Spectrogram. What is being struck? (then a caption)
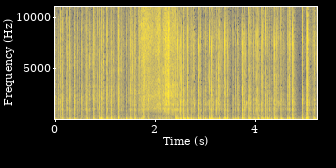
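Cardboard box. A cardboard Hanuta snack box is held close to the face and rapidly tapped and scratched with fingertips and nails. The result is a fast, close run of dull, bassy crackling taps, with a brief brighter scratchy rustle midway before the tapping picks up again.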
